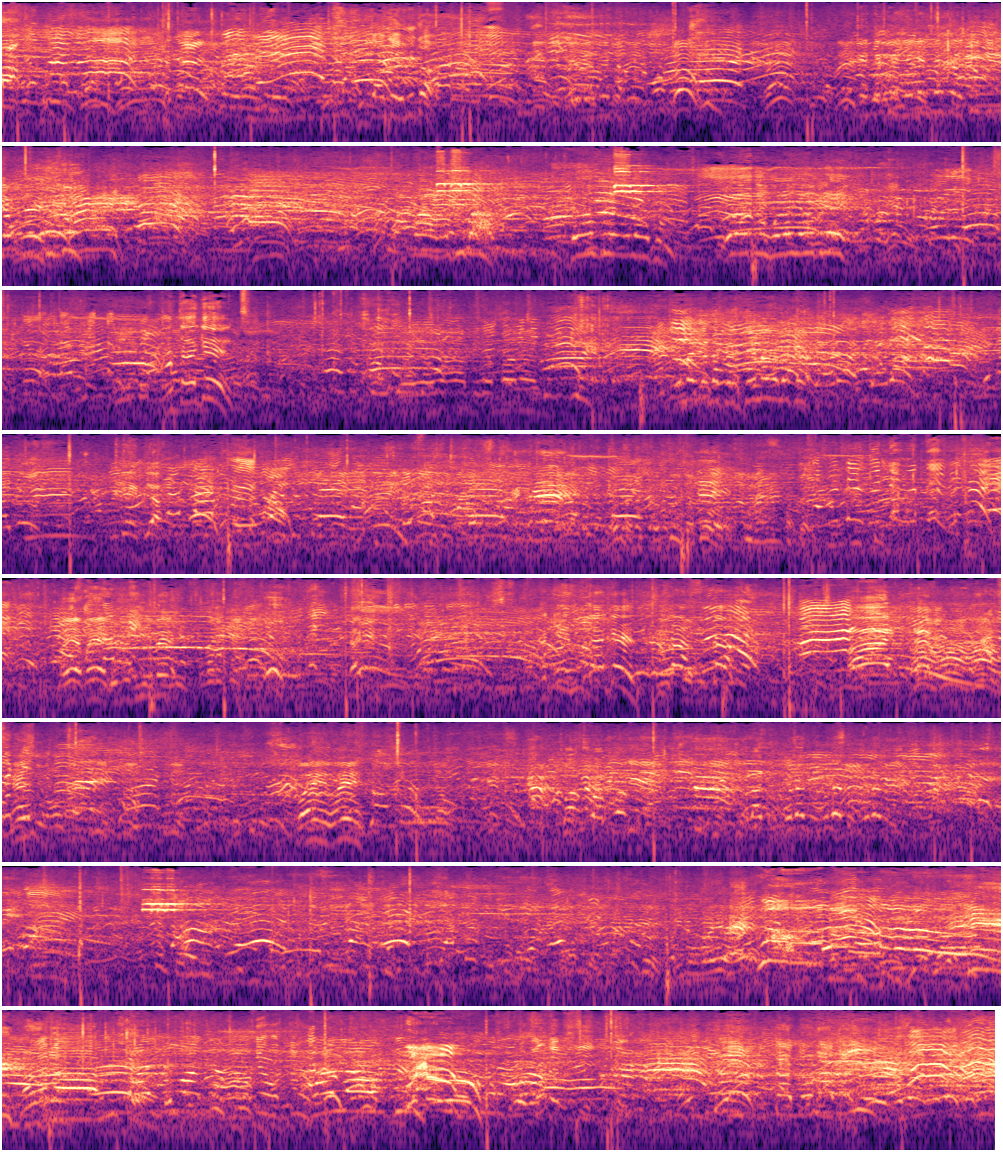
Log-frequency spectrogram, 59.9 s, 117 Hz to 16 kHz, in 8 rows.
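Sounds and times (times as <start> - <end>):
many voices shouting: 0.0 - 59.9.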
